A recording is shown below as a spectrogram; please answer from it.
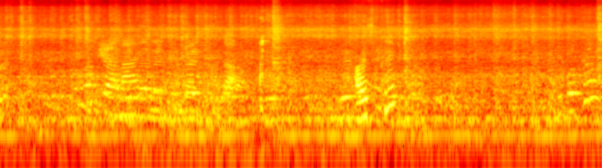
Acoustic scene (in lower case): cafe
